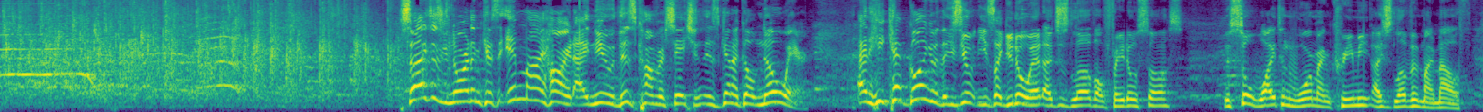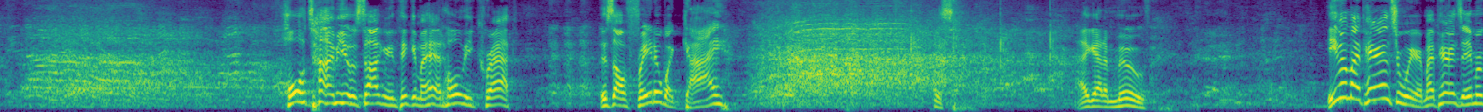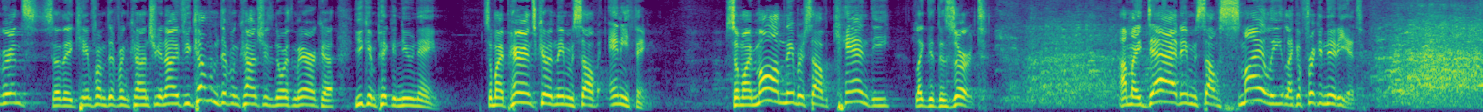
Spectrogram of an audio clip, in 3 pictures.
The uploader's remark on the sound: Gotham Comedy Live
